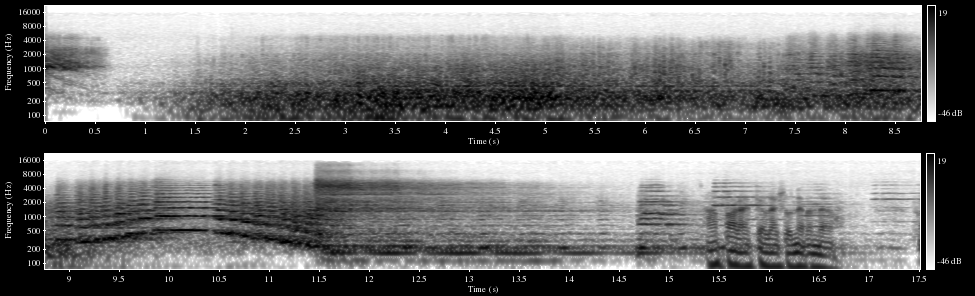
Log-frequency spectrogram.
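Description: A heavy, continuous roar of an avalanche of loosened snow thundering down a steep snowy slope toward a precipice on a bright moonlit night, deep and rumbling for many seconds, with a rising and falling whistling tone partway through before it fades.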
